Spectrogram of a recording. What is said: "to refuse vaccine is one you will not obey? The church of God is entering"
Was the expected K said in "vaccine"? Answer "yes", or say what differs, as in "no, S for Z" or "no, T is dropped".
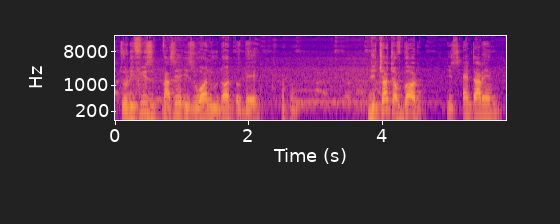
no, K is dropped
